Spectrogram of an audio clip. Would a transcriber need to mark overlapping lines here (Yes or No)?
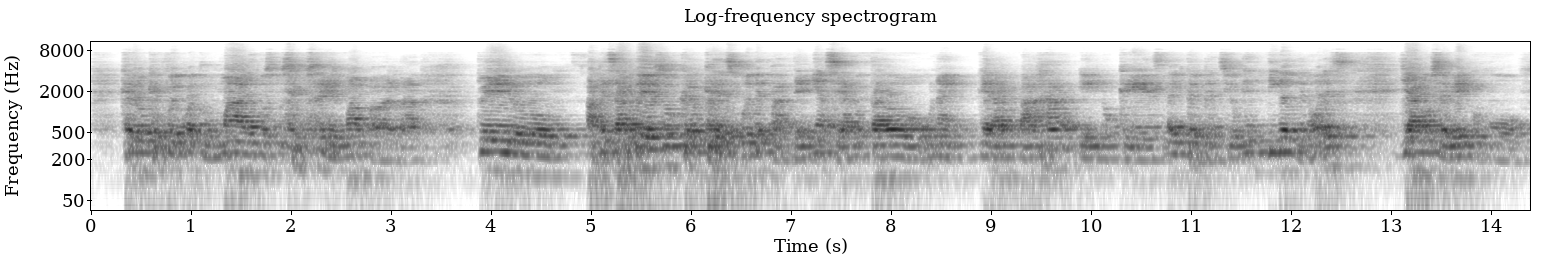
No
